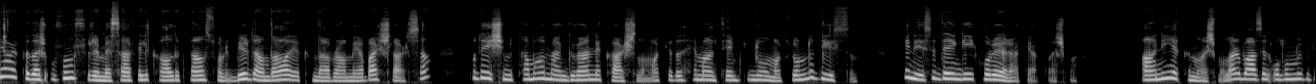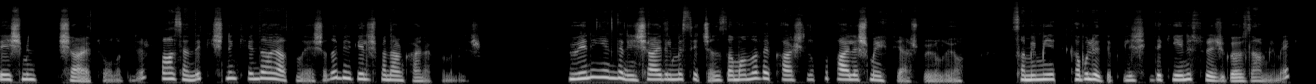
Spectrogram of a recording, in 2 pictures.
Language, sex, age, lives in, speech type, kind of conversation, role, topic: Turkish, female, 40-44, United States, read, expert-assistant, expert, Gerçek dostluk mesafe ve uzun sessizliklerle sınandığında kopar mı?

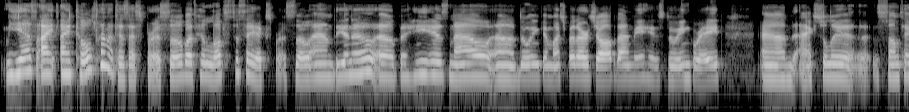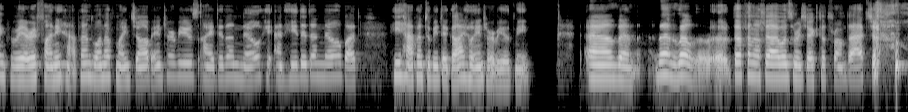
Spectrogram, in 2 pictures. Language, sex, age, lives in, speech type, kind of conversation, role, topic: English, female, 45-49, United States, conversation, unstructured, none, How do you maintain respect and empathy during heated disagreements to stay connected?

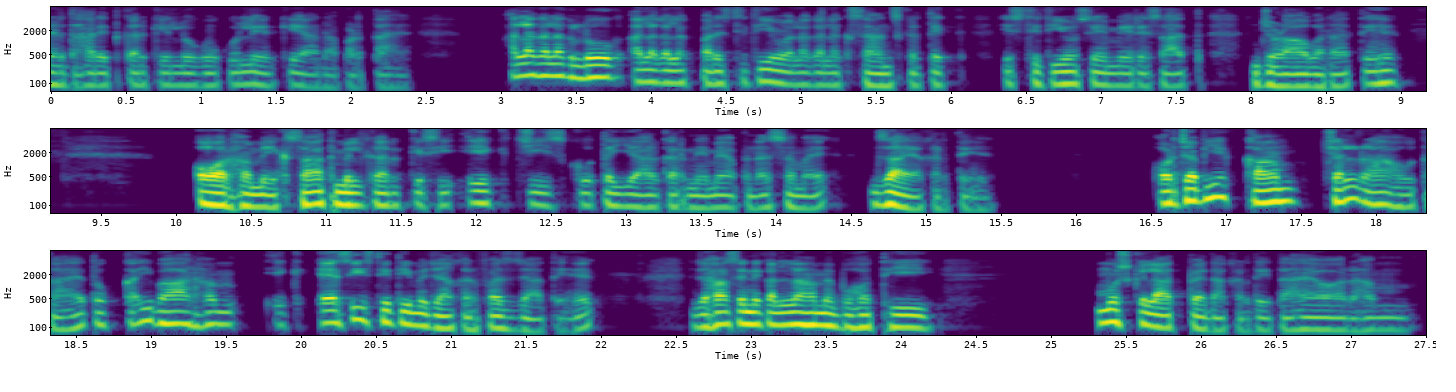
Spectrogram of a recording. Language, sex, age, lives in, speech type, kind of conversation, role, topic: Hindi, male, 30-34, India, conversation, advice, user, टीम के साथ रचनात्मक अवरोध को जल्दी कैसे तोड़ा जा सकता है?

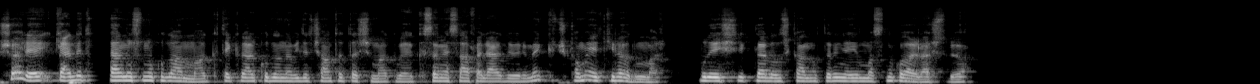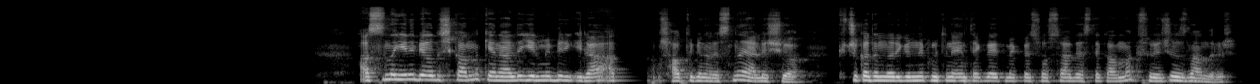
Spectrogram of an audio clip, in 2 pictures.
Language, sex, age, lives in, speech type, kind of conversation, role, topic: Turkish, male, 35-39, Greece, read, expert-assistant, expert, Ailemde iklim değişikliğiyle ilgili farklı bakış açıları varken ortak bir çözüm yolunda nasıl ilerleyebilirim?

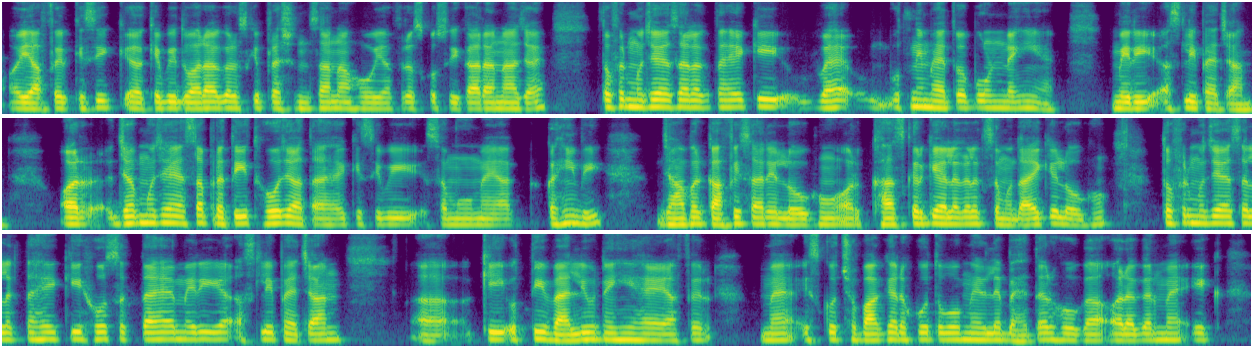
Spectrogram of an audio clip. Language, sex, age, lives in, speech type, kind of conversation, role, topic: Hindi, male, 18-19, India, conversation, advice, user, दूसरों की राय के साथ मैं अपने स्टाइल और पसंद को कैसे संतुलित करूँ?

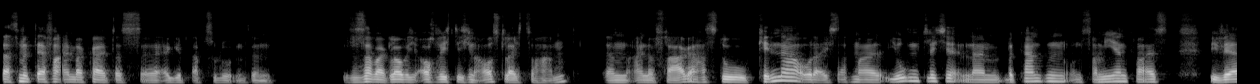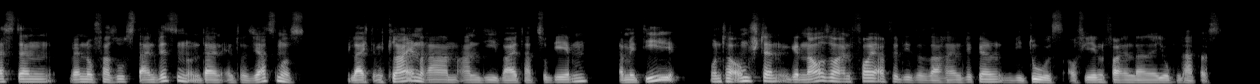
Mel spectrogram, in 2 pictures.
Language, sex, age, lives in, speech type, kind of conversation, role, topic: German, male, 40-44, Germany, conversation, advice, advisor, Wie kann ich durch ehrenamtliches Engagement vor Ort mehr Sinn in meinem Leben finden?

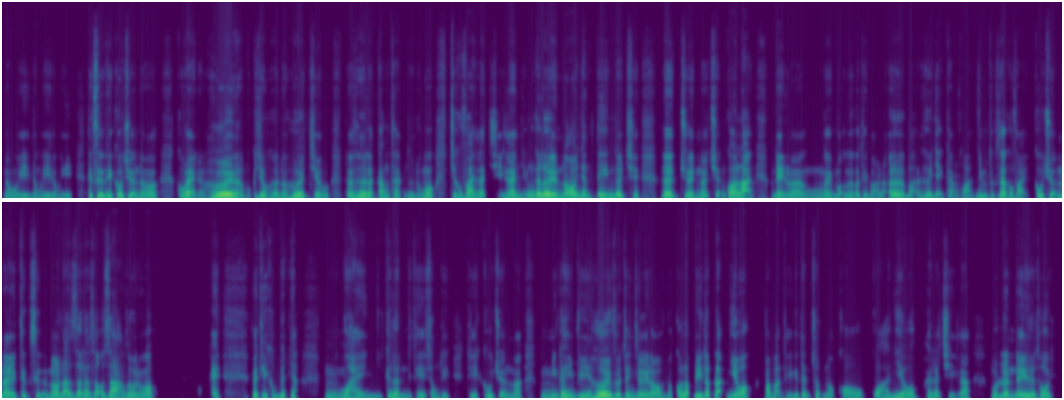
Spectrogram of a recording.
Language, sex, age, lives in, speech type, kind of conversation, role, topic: Vietnamese, male, 18-19, Vietnam, conversation, advice, advisor, Vì sao tôi cứ lặp lại những mối quan hệ bạn bè độc hại?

